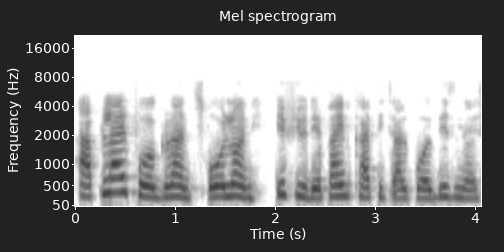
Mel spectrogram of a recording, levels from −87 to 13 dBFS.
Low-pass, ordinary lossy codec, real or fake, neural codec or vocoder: 7.2 kHz; none; real; none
